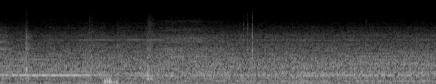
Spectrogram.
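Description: Steady hum of elevator machine-room equipment, with one constant mid-pitched tone over a low drone. A dull thump comes about a second in, and a few light clicks follow.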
